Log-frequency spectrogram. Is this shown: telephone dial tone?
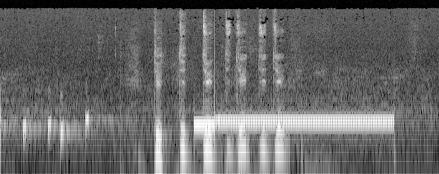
yes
